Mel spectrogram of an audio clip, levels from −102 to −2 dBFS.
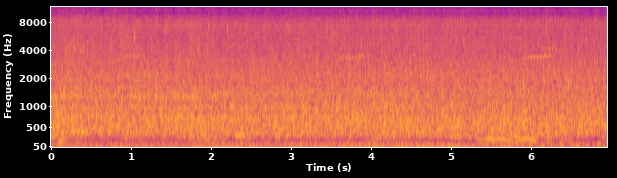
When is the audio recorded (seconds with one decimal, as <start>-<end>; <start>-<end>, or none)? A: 4.2-7.0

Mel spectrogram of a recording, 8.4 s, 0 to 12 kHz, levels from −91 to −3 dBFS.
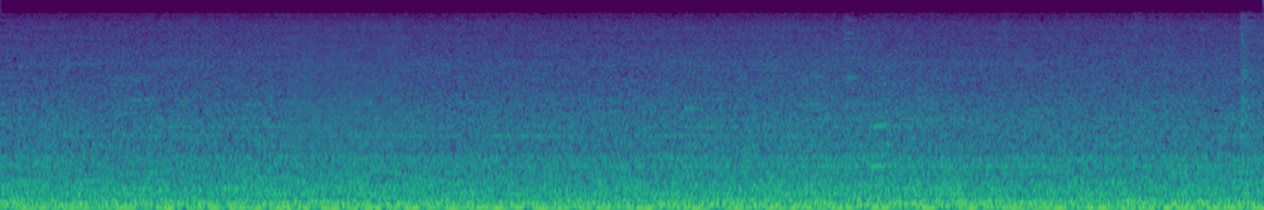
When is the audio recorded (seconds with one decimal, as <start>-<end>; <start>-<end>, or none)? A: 0.0-1.9; 2.7-8.4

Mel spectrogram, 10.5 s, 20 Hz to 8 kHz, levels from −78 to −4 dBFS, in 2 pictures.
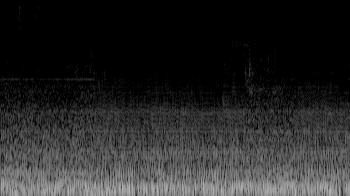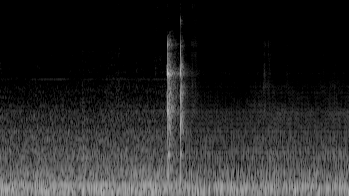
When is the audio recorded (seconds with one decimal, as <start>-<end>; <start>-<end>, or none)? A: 0.0-1.4; 3.7-4.4; 5.2-8.0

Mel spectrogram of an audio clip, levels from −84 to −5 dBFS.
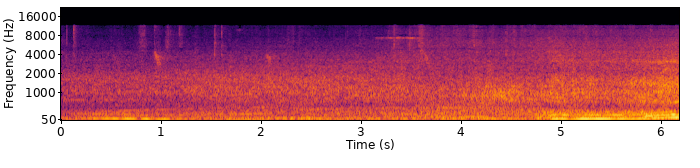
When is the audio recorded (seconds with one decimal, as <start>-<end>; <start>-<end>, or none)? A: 0.0-1.2; 4.9-6.2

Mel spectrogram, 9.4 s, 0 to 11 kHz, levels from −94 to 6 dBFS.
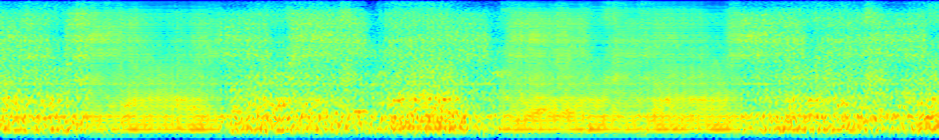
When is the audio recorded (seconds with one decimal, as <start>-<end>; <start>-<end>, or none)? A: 0.0-0.9; 2.2-5.0; 7.4-9.4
